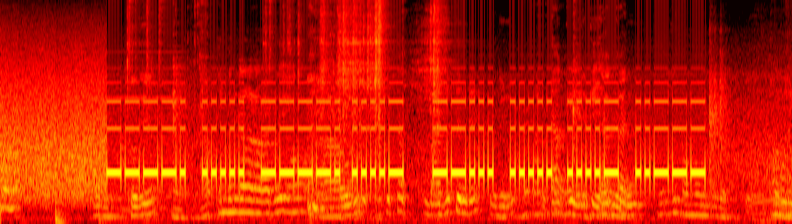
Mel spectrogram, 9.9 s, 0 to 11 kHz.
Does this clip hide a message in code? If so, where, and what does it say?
Yes: Morse code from 1.3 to 8.9 s, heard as a keyed tone, hand-sent with a paddle, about 21 wpm, 770 Hz, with the noise of a restaurant. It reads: 9594 7542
